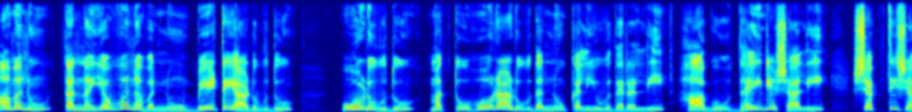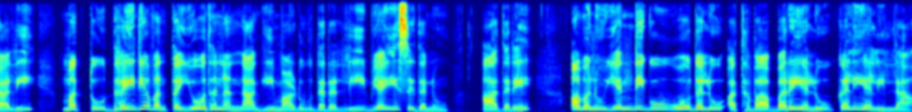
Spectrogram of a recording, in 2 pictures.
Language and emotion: Kannada, neutral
